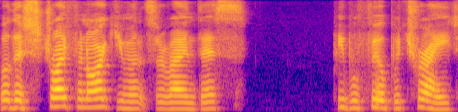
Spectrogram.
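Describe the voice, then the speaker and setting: A woman's medium-pitched voice with an English accent, fairly even intonation and a fairly slow pace, on a very clean recording with a silent background. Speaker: tarot reader. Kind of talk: tarot reading monologue.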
